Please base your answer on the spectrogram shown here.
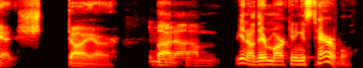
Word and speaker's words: Steyr: Remember how to spell it? Yeah, I forgot to say. I know how to say it. Steyr.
